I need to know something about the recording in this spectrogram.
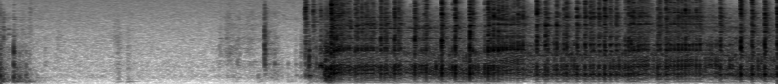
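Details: Garbage-picked old two-stroke chainsaw, with spark confirmed: after a few pulls it catches and runs with a loud, raspy, uneven buzz; it starts and keeps running, and the oiler works.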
